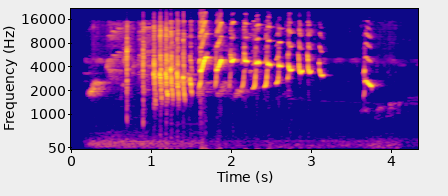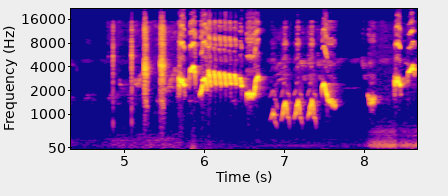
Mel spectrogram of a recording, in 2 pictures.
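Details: White-rumped shama song used as a lure to prompt other shamas to sing: loud, varied phrases of rapid clicking notes, a long sweeping whistle, a pause, then a burst of rich warbles and descending whistled notes.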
